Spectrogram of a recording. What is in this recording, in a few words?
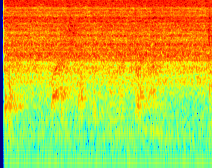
burn, evp; Lost Church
